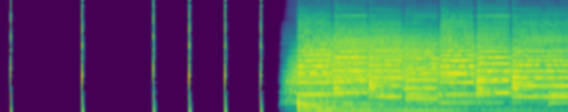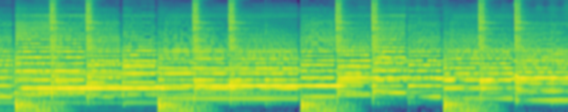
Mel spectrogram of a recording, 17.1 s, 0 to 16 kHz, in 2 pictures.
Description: Trumpet Chinesisch Melodie; trumpet fun vol 1

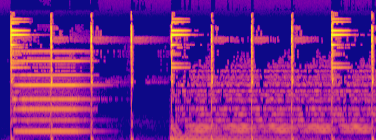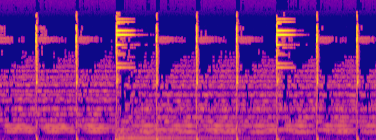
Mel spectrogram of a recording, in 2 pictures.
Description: Warm Up Es; Playalongs zu den WARM-UP EXERCISES; otmars warm up exercises

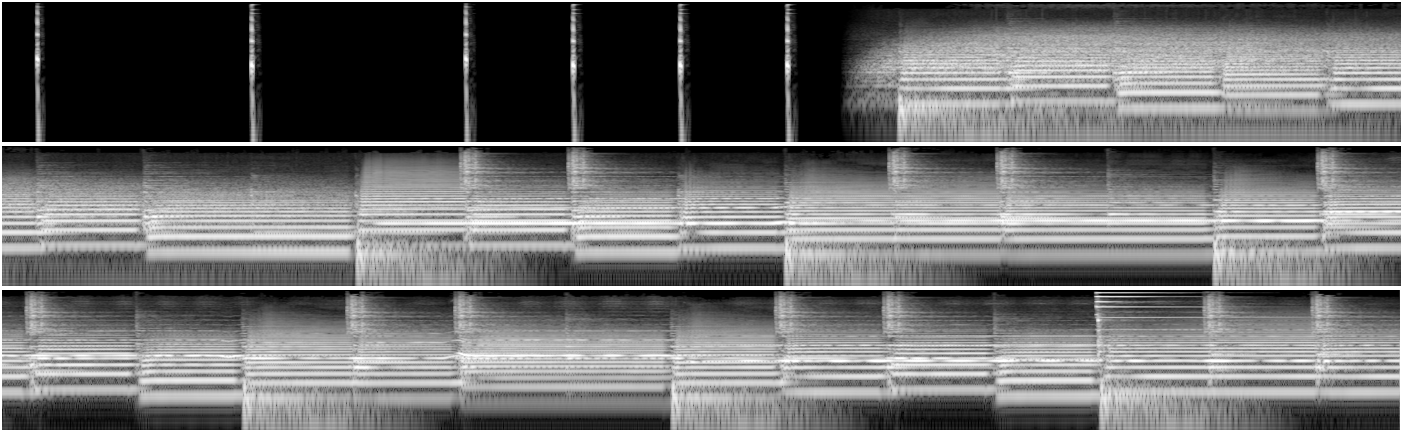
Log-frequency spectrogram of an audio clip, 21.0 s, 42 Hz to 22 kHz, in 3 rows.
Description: Trombone Chinesisch Melodie; trombone fun vol 1

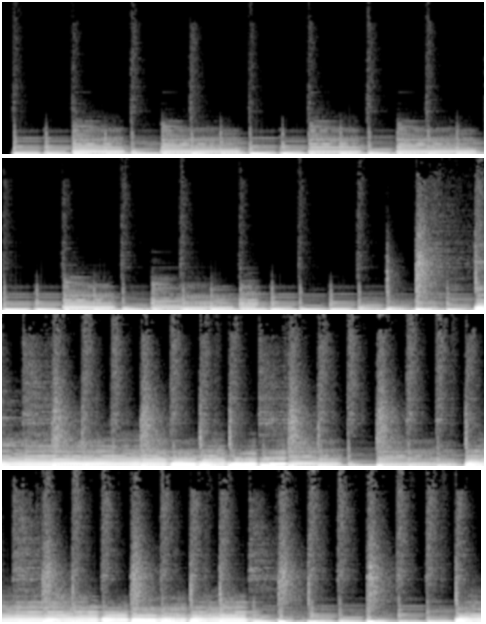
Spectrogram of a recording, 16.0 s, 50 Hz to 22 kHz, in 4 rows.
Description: Horn hoch; easy beat vol 1 horn new

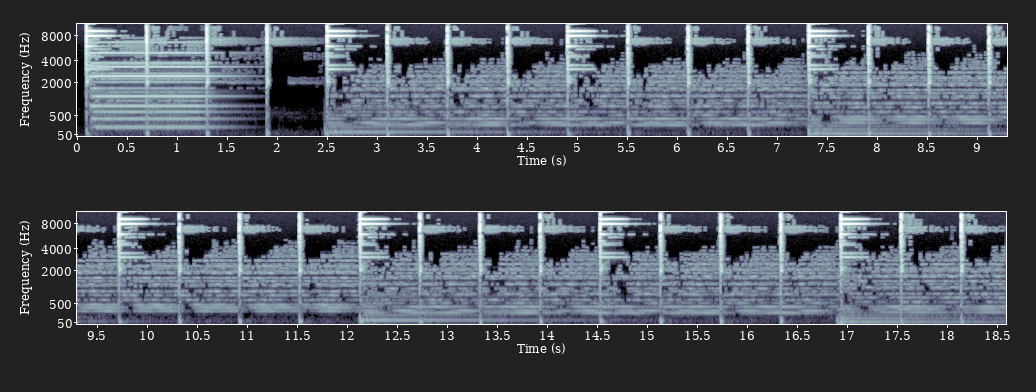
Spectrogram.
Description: Warm Up As; Playalongs zu den WARM-UP EXERCISES; otmars warm up exercises

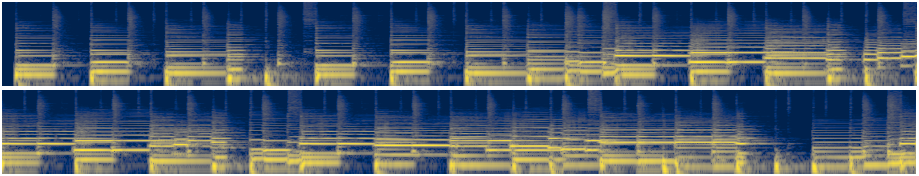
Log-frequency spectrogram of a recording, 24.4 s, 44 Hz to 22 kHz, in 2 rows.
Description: Horn SWING hoch; Melodie-swing; easy beat vol 1 horn new

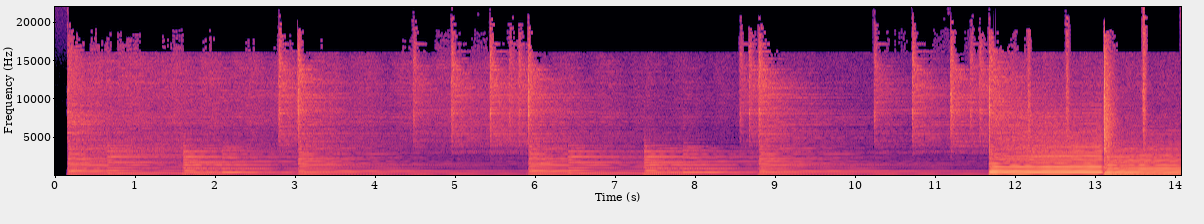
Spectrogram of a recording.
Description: Horn hoch; easy beat vol 1 horn new

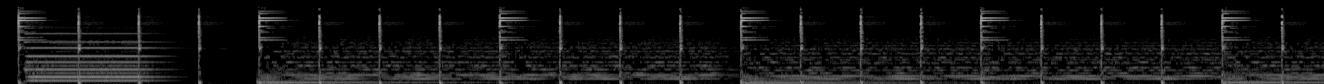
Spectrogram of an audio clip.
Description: Warm Up F; Playalongs zu den WARM-UP EXERCISES; otmars warm up exercises

